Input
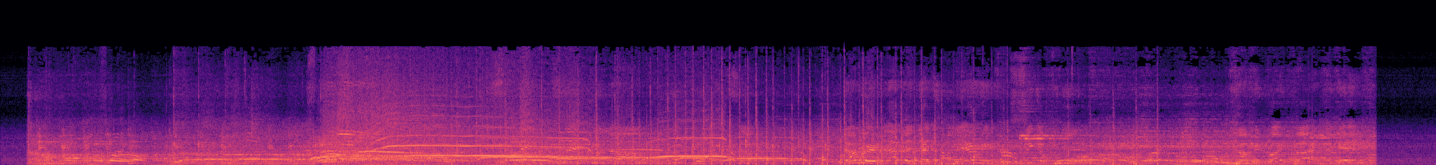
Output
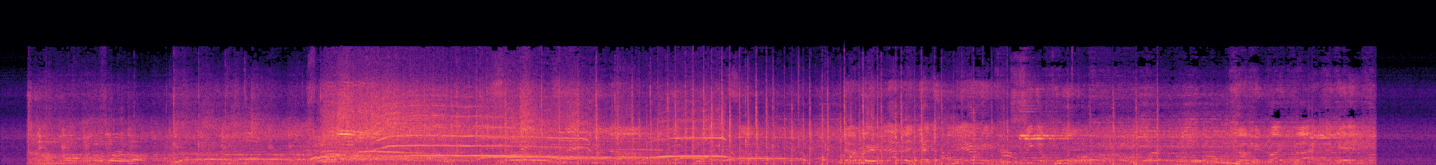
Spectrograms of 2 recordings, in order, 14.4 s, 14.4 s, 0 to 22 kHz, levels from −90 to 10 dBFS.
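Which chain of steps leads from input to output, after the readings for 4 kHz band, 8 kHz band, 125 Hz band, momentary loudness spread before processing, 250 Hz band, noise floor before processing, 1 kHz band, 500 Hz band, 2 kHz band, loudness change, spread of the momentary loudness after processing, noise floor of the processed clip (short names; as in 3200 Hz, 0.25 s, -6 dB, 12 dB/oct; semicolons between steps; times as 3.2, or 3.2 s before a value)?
+8.5 dB, +11.5 dB, 0.0 dB, 7 LU, 0.0 dB, -46 dBFS, 0.0 dB, 0.0 dB, 0.0 dB, +3.0 dB, 8 LU, -43 dBFS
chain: band shelf 6100 Hz +12 dB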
